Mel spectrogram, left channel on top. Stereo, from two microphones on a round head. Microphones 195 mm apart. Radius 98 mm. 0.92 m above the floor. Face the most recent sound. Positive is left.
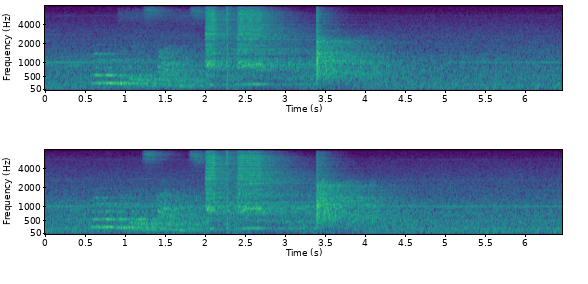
turn(degrees=20)  # may be behind; listen again after turning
